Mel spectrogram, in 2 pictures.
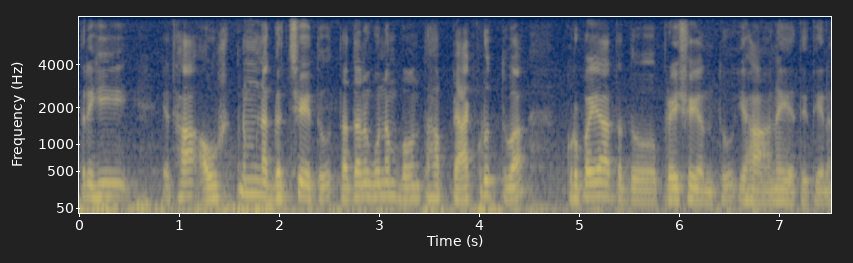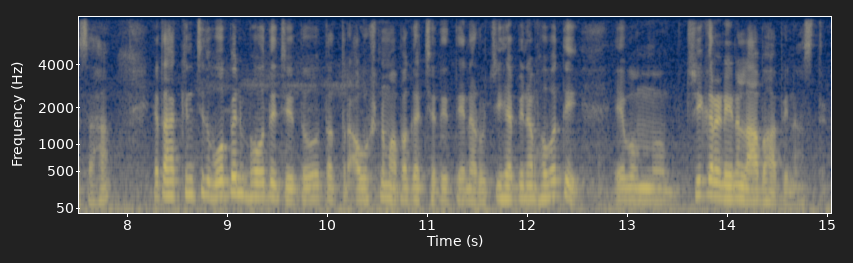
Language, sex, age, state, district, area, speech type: Sanskrit, male, 30-45, Telangana, Nizamabad, urban, spontaneous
